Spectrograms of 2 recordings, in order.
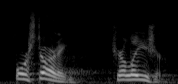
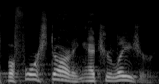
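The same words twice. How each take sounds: First: Higher and louder, teasing "leisure"; mocking the captain. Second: Said in the usual way. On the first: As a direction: parody his lazy call. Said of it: "He's calling for the before start checklist". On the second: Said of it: "he says".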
